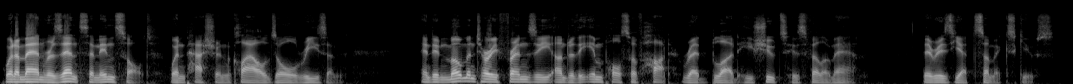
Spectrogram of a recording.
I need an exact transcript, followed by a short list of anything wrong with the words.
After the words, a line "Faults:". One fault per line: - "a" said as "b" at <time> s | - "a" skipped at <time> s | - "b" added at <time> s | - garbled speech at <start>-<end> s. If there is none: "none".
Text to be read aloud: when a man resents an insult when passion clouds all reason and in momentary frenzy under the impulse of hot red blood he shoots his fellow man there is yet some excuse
when a man resents an insult when passion clouds all reason and in momentary frenzy under the impulse of hot red blood he shoots his fellow man there is yet some excuse
Faults:
none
